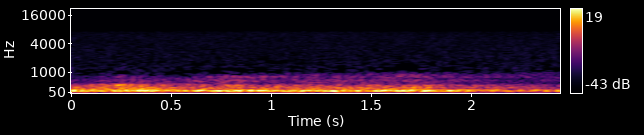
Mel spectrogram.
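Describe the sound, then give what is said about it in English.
A deep, continuous rumble of thunder rolls through a stormy backdrop, heavy and steady at low pitch with a hiss of rain or wind above it, and no voices. “As the storm builds in violence, Buzz and Abby stand in the darkened office shack, looking out the window toward Baccarati's small, sleek atmosphere ship.”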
